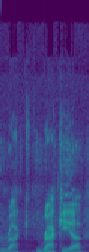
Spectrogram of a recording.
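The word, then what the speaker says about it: raqia: which is a Hebrew word uh r-a-q-i-a but it's spelled rakia which is referring to just the globe we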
